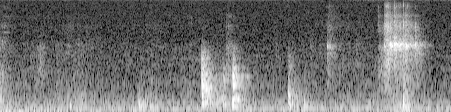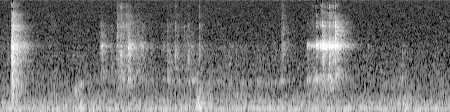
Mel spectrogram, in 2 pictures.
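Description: Faint rustling and clicking as a wallet is handled, in a dozen short, scattered sounds; the loudest come about four seconds and eight seconds in. A low steady hum lies underneath.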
